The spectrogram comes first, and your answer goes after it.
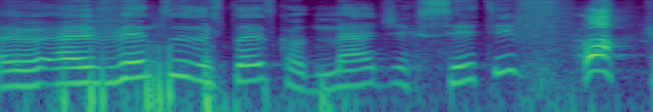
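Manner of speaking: high mock Swedish accent; freaked-out student in a put-on Swedish accent; Swedish kid accent. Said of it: "Just some fucking Swedish".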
